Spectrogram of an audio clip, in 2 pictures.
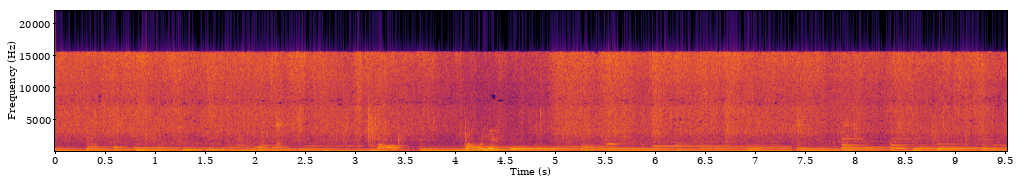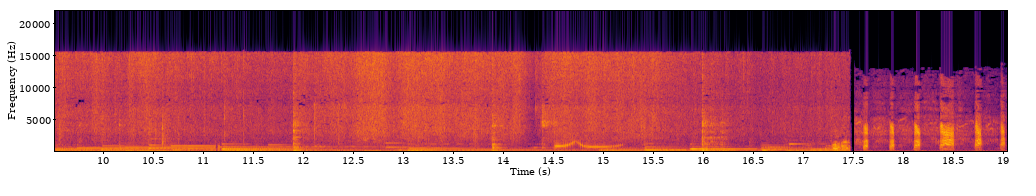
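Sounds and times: background music: 0.0s - 17.5s
food sizzling in a wok: 0.0s - 17.5s
spatula clanking against wok: 11.9s - 12.3s, 15.9s - 16.5s.

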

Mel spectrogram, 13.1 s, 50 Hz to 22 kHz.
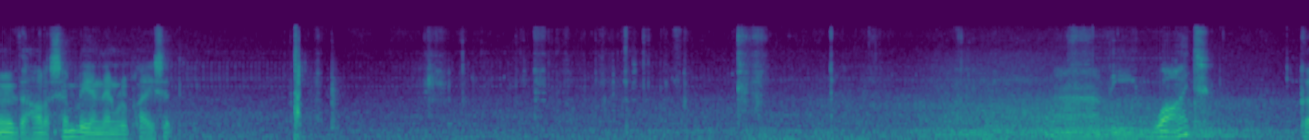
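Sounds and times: wires and plastic rustling: 4.2s - 8.9s.

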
